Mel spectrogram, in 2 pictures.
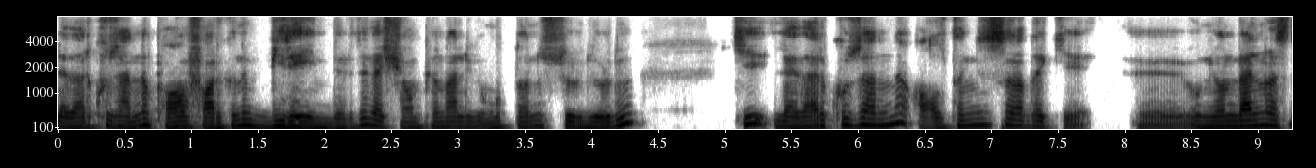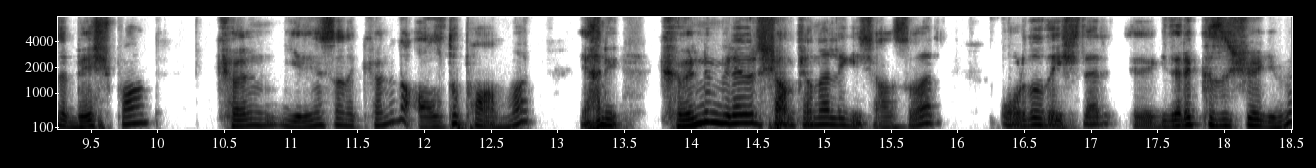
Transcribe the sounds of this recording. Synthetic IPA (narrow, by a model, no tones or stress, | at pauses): lʲevæɾkʰuzænːʲɛpʰoanfaɾkʰɯnɯbiɾɛind̪iɾd̪ivɛʃampʰijo̞nˠaɾlˠɯjṵmut̪lˠaɾɯnɯsyɾd̪yɾd̪y | cʰilʲevæ̰ɾkʰuzænːɛʔa̰lˠt̪ʰɯnd͡ʒɯsɯɾad̪acʰḭ | ṵnjonbælʲinaɾasɯnd̪abɛʃpʰoan | cʰølʲnjeɾinisɯɾad̪acʰølʲnʲɛd̪ɛʔalˠt̪ʰɯpʰoa̰nvaɾ̥ | jaːniɪ | cʰølʲnynbilʲɛbiɾʃa̰mpijo̞nːˠaɾlˠaɟiʃa̰nsɯvaɾ̥ | o̞ɾd̪ad̪aiʃlʲæɾ̰ːɟid̪e̞ɾɛc̚kʰːɯzɯʃɯjoɟibɪ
